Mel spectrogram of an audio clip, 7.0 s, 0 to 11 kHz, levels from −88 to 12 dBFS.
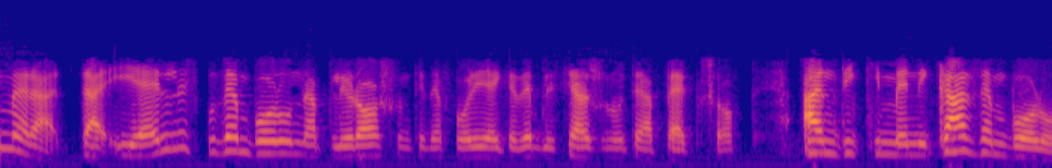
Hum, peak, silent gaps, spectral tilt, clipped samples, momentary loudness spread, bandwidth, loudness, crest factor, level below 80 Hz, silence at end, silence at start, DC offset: none; -4 dBFS; none; -6.5 dB/octave; under 0.1%; 18 LU; 4.4 kHz; -27 LUFS; 24 dB; -76 dBFS; 0 s; 0 s; under 0.1%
